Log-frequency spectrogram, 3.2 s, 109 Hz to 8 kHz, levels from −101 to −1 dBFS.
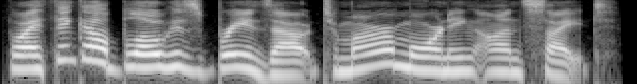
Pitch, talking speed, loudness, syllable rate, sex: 235 Hz, 225 wpm, -15 LUFS, 4.9 syllables/s, female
